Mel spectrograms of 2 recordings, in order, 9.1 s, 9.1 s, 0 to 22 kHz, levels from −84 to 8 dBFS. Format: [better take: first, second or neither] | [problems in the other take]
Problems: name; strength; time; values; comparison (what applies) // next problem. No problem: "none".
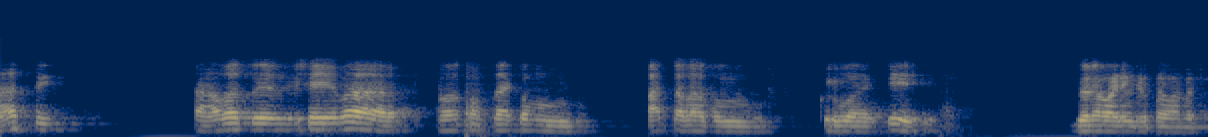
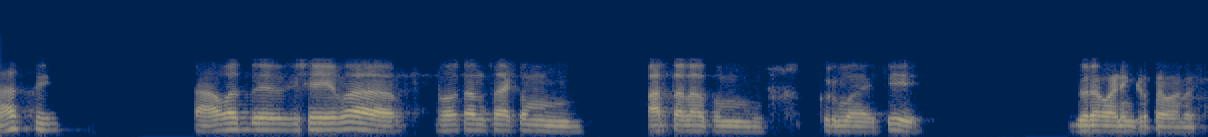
second | noise reduction (neural mask model DeepFilterNet 3)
